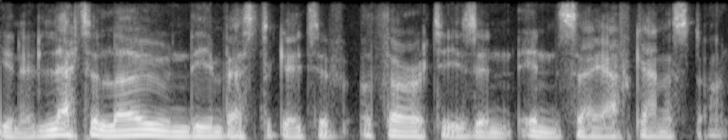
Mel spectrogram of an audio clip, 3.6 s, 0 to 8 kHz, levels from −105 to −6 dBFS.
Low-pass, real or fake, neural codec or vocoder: 7.2 kHz; real; none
